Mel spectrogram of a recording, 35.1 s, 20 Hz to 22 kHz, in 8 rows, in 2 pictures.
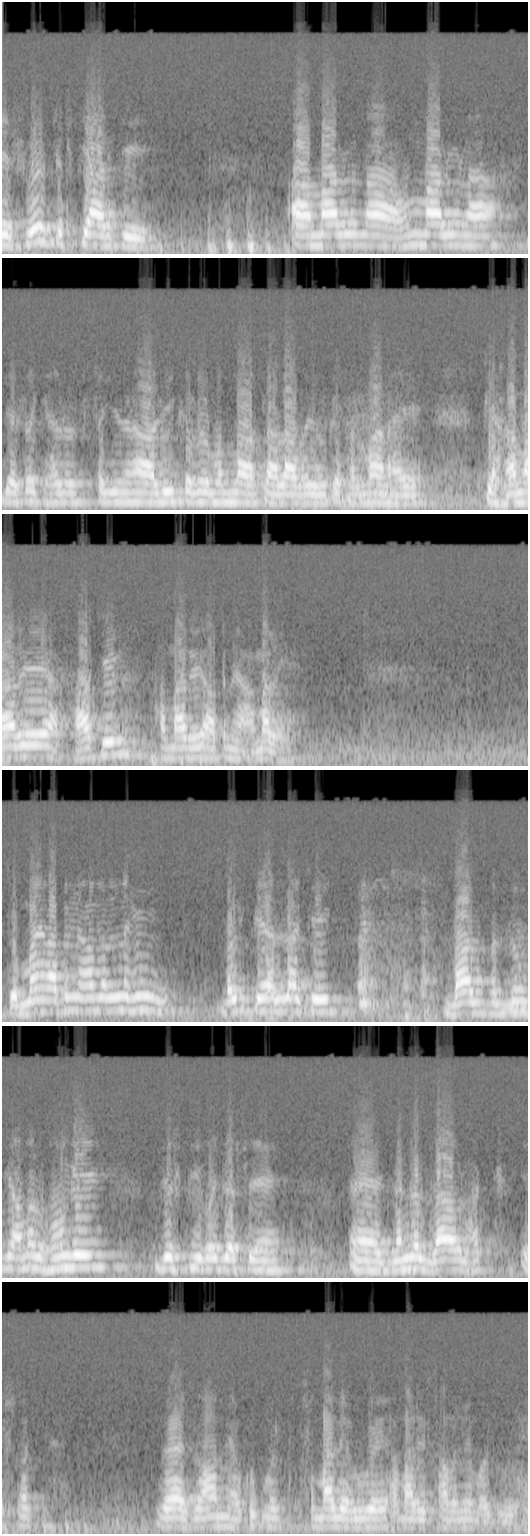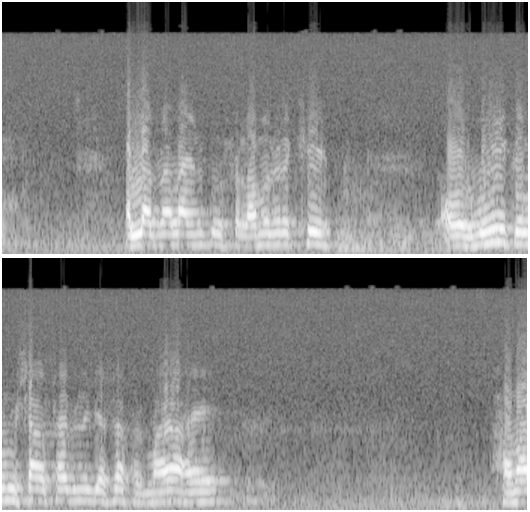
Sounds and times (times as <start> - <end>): Male speech, man speaking: 0.0 - 1.3, 2.4 - 11.3, 13.2 - 16.1, 16.8 - 22.4, 23.2 - 26.5, 27.3 - 29.1, 29.9 - 32.6, 34.8 - 35.0.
